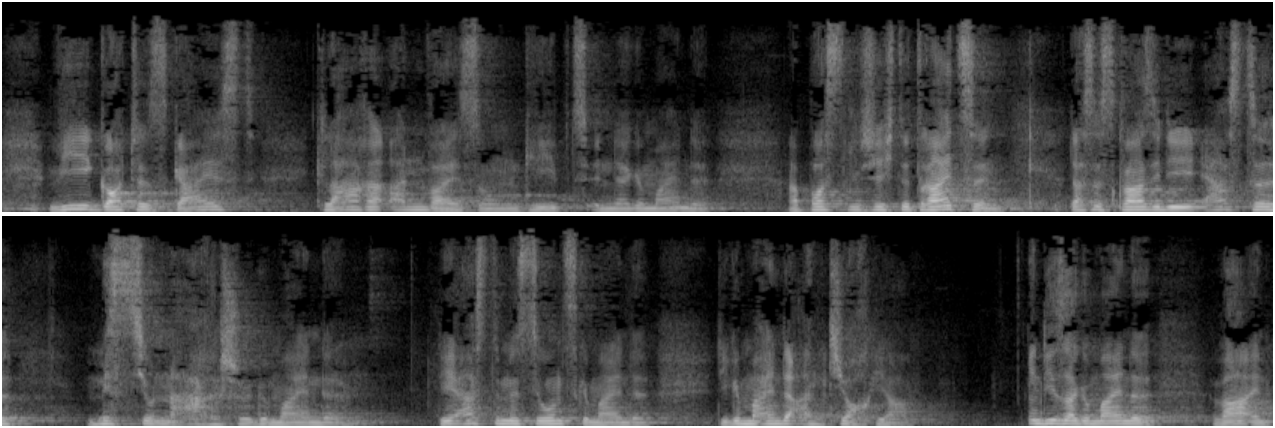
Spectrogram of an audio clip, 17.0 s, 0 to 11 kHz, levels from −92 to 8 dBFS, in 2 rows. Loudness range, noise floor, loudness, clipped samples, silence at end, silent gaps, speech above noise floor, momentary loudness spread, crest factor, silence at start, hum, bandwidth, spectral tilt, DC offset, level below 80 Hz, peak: 6 LU; -60 dBFS; -27 LUFS; under 0.1%; 0 s; none; 34 dB; 15 LU; 22 dB; 0 s; none; 10.5 kHz; -5.5 dB/octave; under 0.1%; -70 dBFS; -4 dBFS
